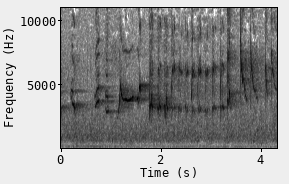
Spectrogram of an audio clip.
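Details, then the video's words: Cage-bird training song of a white-eye, 'ngalas' style rich in fill-in phrases, used to calm stressed birds and get them singing. Bright, high twittering with quick upward-flicked notes and brief sustained whistles, fairly continuous. "masteran burung pleci ngalas full isian"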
